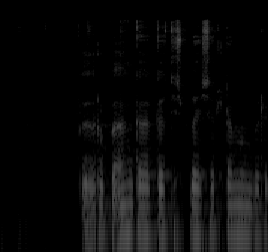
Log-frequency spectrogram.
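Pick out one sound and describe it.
A man speaks calmly through a computer microphone.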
